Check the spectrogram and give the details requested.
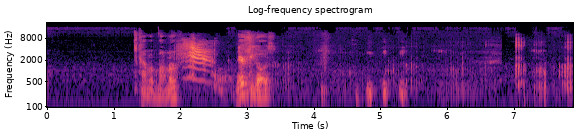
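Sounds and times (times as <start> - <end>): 
speech: 1.4 - 3.5
female cat purring against the microphone: 2.1 - 7.8.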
